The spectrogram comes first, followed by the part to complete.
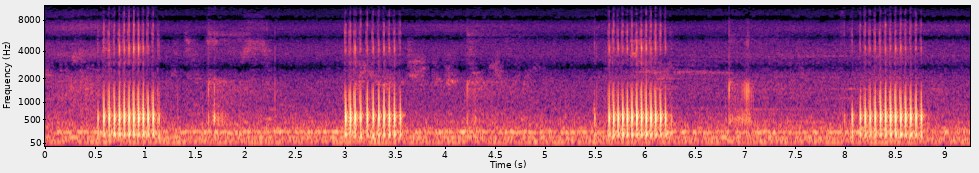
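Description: A Boston Terrier snores loudly, each rattling breath coming about every two and a half seconds.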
